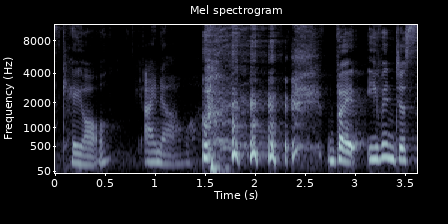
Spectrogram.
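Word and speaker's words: Chaol: I had heard the name, and it's Kale.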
